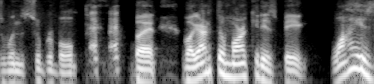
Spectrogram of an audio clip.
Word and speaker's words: Vallarta: And now talking about upcoming things coming up in Hemet, what about the Vallarta Market? I'm sorry if I'm mispronouncing that.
